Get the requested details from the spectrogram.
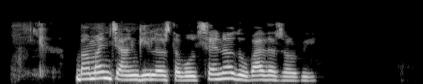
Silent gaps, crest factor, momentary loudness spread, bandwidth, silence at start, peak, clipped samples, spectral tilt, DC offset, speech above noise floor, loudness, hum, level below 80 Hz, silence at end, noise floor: none; 12 dB; 15 LU; 8 kHz; 0.35 s; -2 dBFS; under 0.1%; -4.5 dB/octave; under 0.1%; 73 dB; -12 LUFS; none; -56 dBFS; 1.1 s; -84 dBFS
